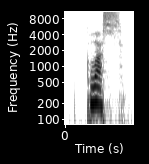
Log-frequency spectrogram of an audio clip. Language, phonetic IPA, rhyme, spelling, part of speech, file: Russian, [kɫas], -as, класс, noun / interjection, Ru-класс.ogg
- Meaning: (noun) 1. class 2. grade (United States); form (British) (in primary and secondary school) 3. classroom; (interjection) great!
